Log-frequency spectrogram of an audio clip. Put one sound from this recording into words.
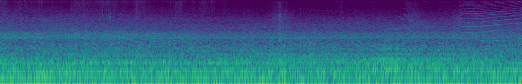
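A truck engine idles nearby with a low, steady rumble.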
